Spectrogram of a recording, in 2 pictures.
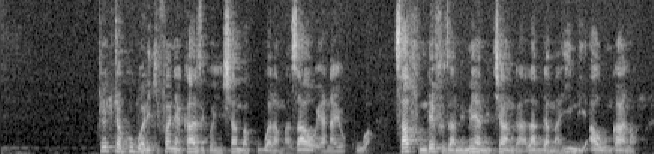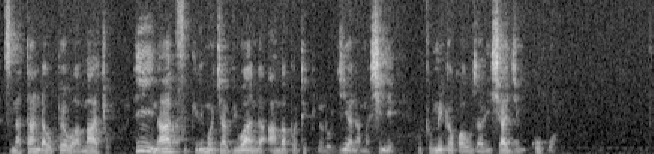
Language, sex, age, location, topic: Swahili, male, 25-35, Dar es Salaam, agriculture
